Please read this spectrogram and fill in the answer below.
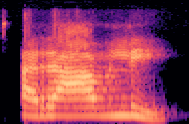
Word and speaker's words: Aravali: The correct pronunciation of this word is Aravali.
